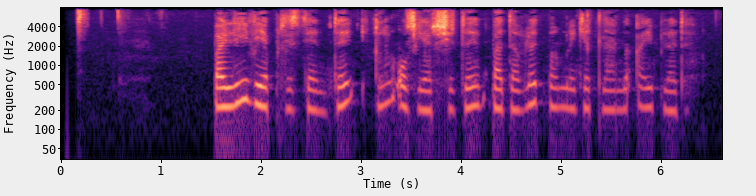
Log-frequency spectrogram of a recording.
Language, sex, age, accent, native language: Uzbek, female, 12-17, Toshkent shahri, Uzbek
